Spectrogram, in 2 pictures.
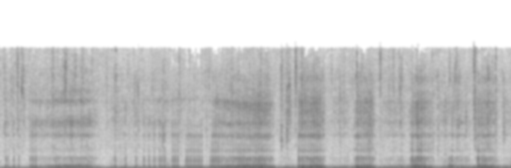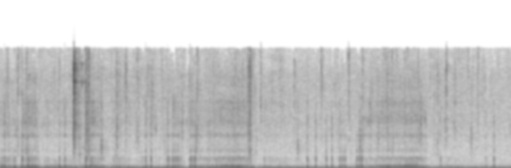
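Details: A house cat purrs steadily while light rain patters outside the window, the low vibrating rumble rising and falling with each breath over fifteen seconds, with frequent raindrop ticks and clicks.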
